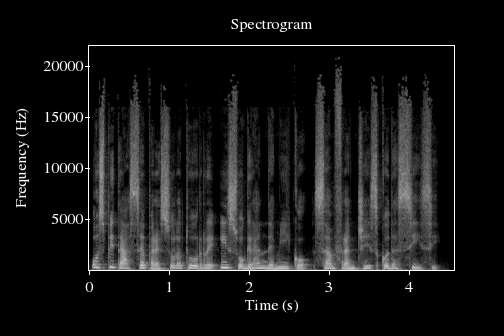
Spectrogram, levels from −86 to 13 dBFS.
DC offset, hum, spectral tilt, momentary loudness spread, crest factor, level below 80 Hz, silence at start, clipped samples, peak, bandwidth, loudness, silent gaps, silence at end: under 0.1%; none; -4.5 dB/octave; 4 LU; 16 dB; -46 dBFS; 0.05 s; under 0.1%; -4 dBFS; 19.5 kHz; -20 LUFS; none; 0.2 s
